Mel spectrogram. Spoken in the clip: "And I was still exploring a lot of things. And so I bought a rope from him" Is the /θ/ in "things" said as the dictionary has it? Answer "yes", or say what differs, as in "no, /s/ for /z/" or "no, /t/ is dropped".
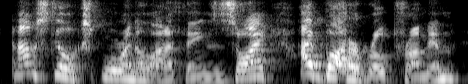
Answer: yes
